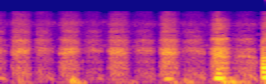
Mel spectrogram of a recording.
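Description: Rapid, shallow panting breaths close to the microphone, about four or five a second, as from a frightened, out-of-breath person.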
